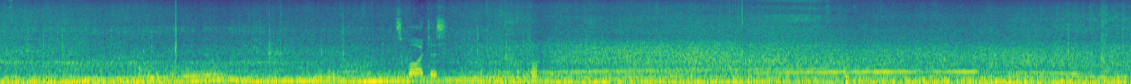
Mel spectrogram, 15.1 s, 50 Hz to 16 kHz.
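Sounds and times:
cars driving past: 0:00.0 - 0:15.0
held engine tone: 0:00.0 - 0:15.0
road noise: 0:00.0 - 0:15.0.

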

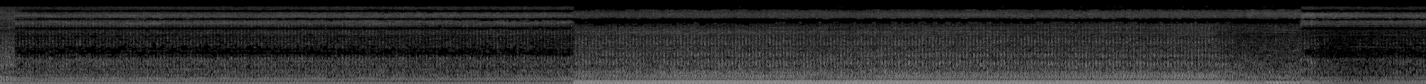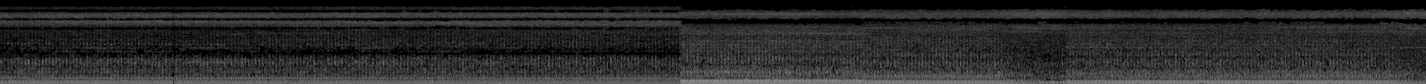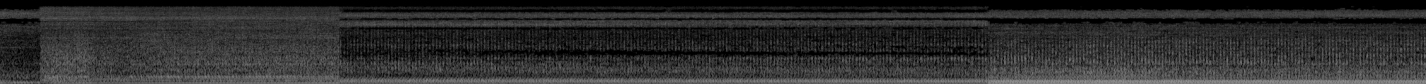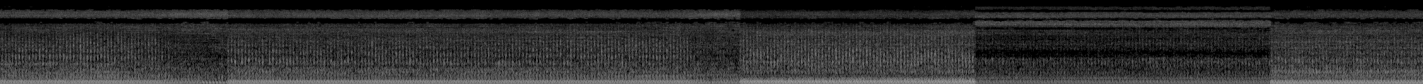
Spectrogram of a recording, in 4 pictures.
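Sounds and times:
bandsaw sawmill cutting wood: 0:00.0 - 0:28.1, 0:28.9 - 0:57.0.

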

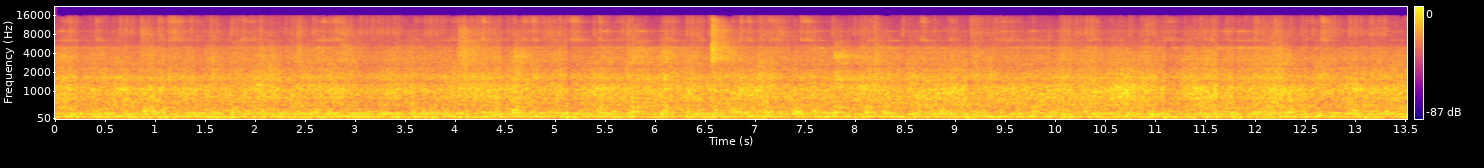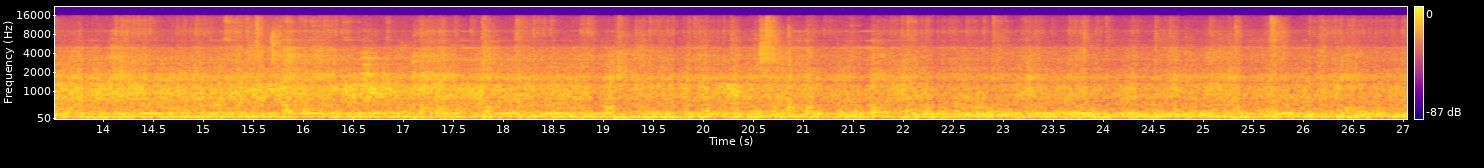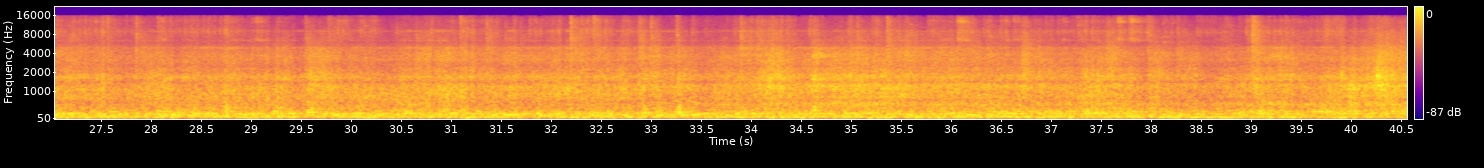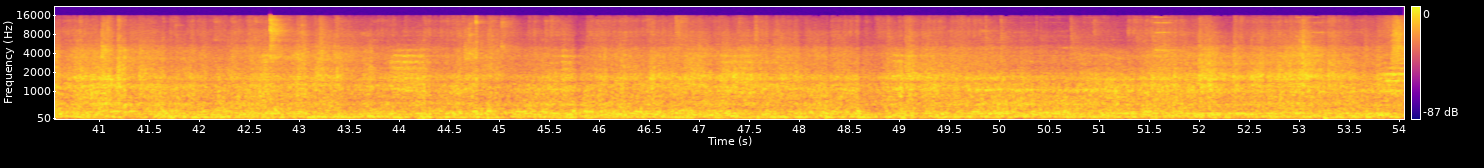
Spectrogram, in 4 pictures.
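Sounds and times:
funicular running gear rumbling: 0:00.0 - 0:54.0.

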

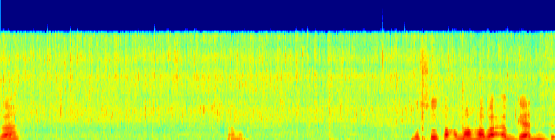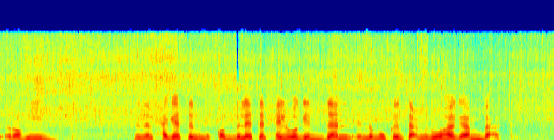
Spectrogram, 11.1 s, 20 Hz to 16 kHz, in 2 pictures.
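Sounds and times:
tomato slices sizzling in oil: 0:00.0 - 0:11.0.

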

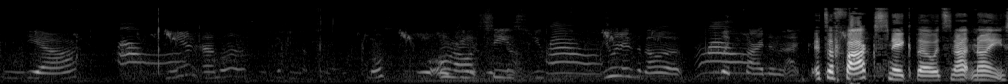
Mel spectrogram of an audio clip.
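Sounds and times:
cat meowing: 0:01.2 - 0:01.9, 0:05.4 - 0:06.1, 0:07.0 - 0:07.8.

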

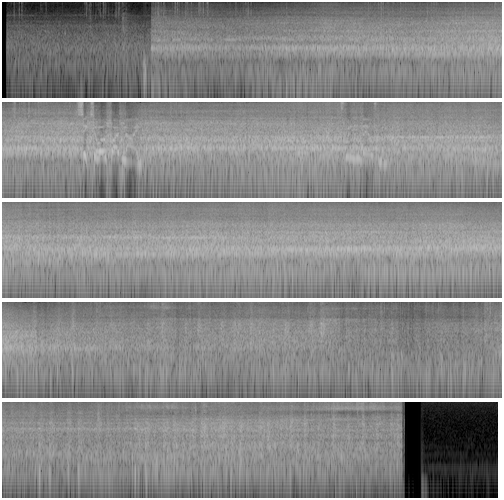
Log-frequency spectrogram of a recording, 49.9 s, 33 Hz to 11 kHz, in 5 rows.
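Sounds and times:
diesel locomotive engine working hard: 0:03.0 - 0:48.1
wheels clacking over rail joints: 0:06.8 - 0:48.0.

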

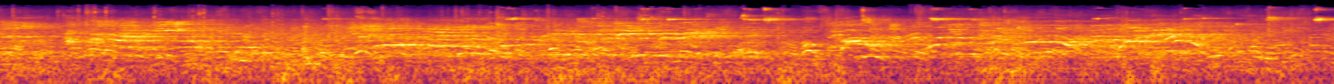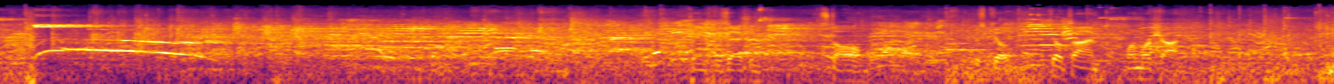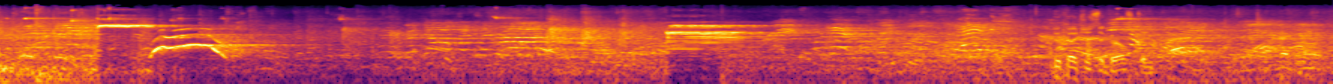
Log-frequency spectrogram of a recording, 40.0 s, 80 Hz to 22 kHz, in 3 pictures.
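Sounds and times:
spectators chattering and shouting: 0:00.0 - 0:40.0
shoe squeaks: 0:05.0 - 0:10.0, 0:10.9 - 0:13.7, 0:24.2 - 0:24.7, 0:26.1 - 0:28.2, 0:31.5 - 0:32.0
whistle blast: 0:13.6 - 0:14.3, 0:27.6 - 0:28.3, 0:33.4 - 0:34.4
basketball bouncing on wooden floor: 0:25.4 - 0:27.4.

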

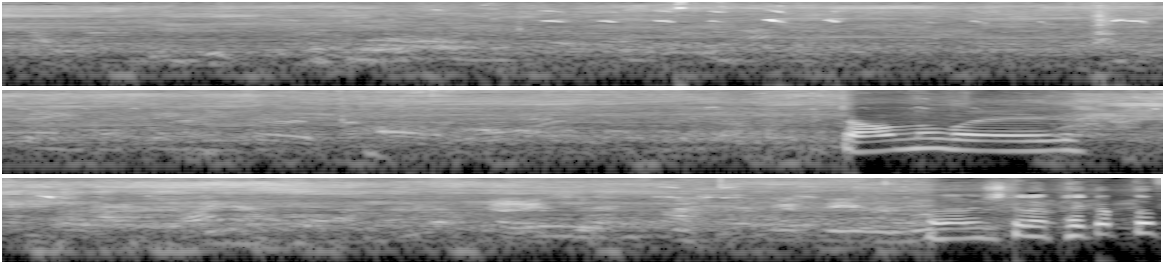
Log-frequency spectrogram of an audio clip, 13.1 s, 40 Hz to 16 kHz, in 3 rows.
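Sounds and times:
electric clipper running: 0:00.0 - 0:13.0
murmur of background voices: 0:00.0 - 0:13.0.

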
